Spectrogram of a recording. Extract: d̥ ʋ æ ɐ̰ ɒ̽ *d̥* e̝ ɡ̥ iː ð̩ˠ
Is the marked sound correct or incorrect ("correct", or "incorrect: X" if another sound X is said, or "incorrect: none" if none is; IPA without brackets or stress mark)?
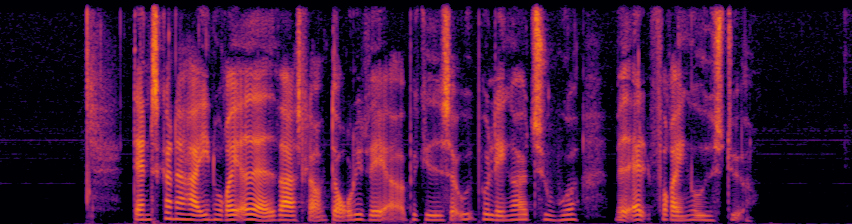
incorrect: b̥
